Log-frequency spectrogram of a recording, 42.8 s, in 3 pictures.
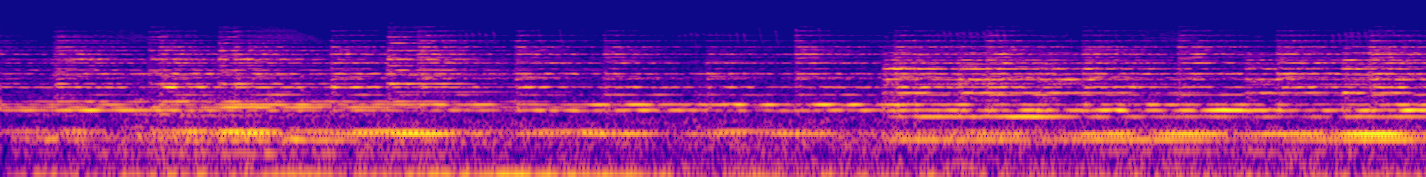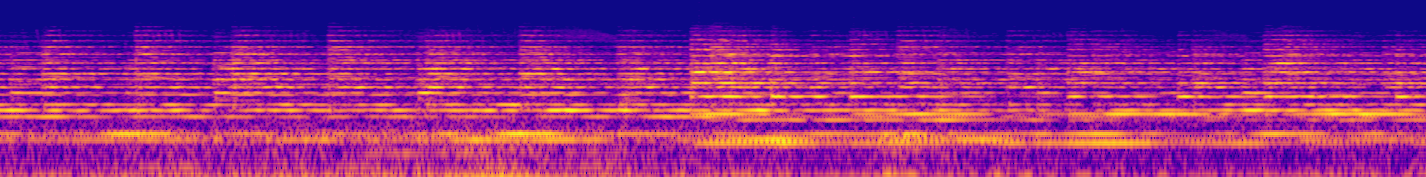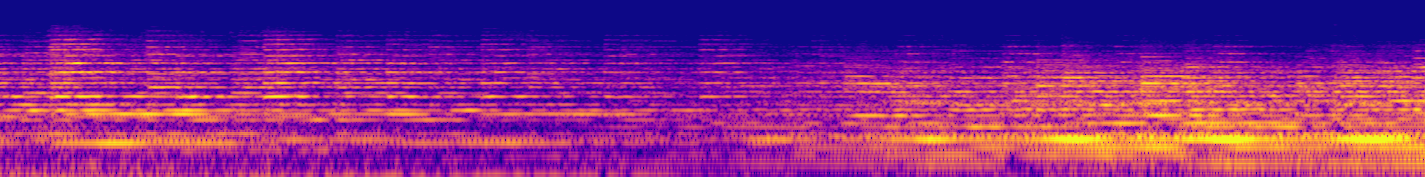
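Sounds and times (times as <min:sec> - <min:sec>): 
Salzburg Cathedral church bells ringing: 0:00.0 - 0:42.7.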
